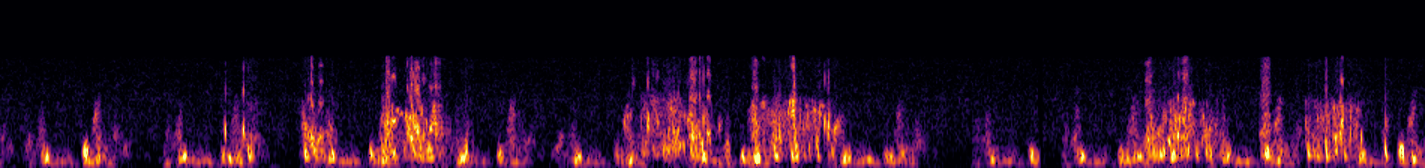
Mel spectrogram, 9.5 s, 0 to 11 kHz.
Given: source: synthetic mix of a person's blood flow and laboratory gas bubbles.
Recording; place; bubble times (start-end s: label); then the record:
Doppler ultrasound of blood flow; precordium
1.47-1.55 s: bubbles
1.60-1.75 s: bubbles
2.00-2.28 s: bubbles
2.54-3.02 s: bubbles
3.07-3.17 s: bubbles
4.13-4.89 s: bubbles
4.99-5.62 s: bubbles
7.55-8.22 s: bubbles
8.40-8.51 s: bubbles
8.68-9.12 s: bubbles
9.21-9.30 s: bubbles
From the record:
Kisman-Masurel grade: 332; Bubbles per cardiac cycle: rolling drumbeat, 9 or more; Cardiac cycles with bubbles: 50 to 99%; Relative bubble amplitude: moderate (0.250 to 0.450); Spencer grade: 3 (all of the cardiac periods contain showers or single bubble signals, but not dominating or overriding the cardiac motion signals); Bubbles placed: anywhere in the cardiac cycle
